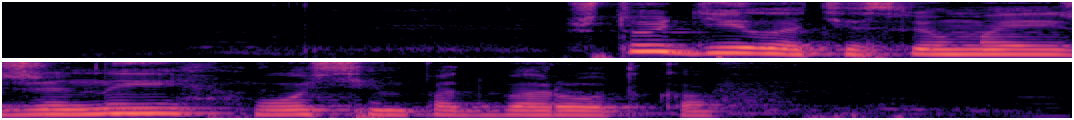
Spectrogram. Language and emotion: Russian, sad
